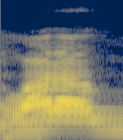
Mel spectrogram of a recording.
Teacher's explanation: Di sini madu lazim. Panjangnya harus 6 harokat.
